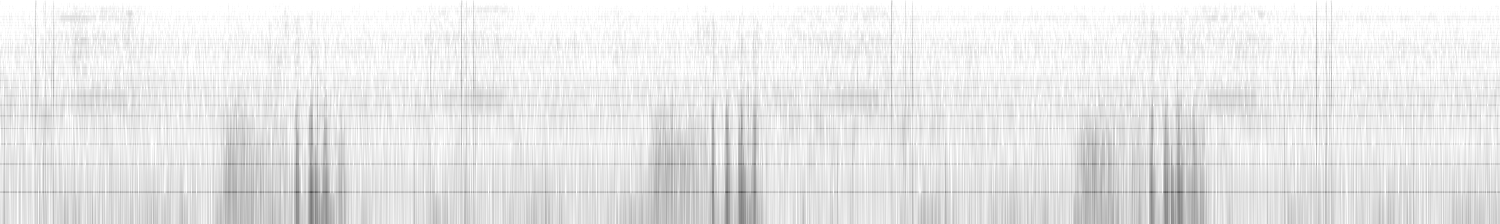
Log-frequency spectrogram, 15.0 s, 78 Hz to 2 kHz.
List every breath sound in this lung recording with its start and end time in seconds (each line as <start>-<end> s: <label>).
2.87-3.40 s: exhalation
2.87-3.40 s: crackles
7.00-7.65 s: exhalation
7.00-7.65 s: crackles
11.23-12.15 s: exhalation
11.23-12.15 s: crackles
